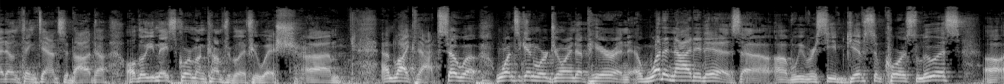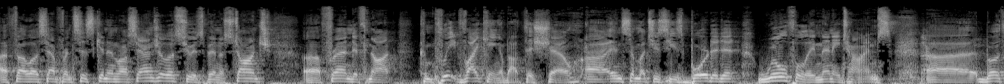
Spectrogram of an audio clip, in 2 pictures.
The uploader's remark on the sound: Live from Bar Lubitsch.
